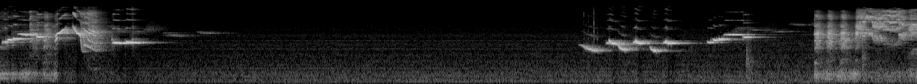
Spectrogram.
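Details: Oriental magpie-robin, local East Java bird, singing in short bursts: bright rising and falling whistles near the start, a long quiet pause, then a quick run of sliding whistled notes and a harsh scratchy burst at the end.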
